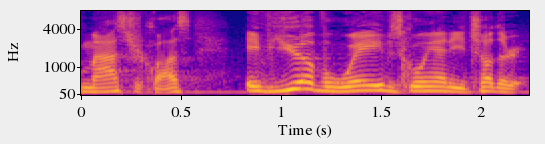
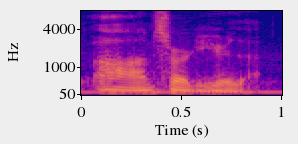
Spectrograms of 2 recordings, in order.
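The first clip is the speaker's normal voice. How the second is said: much lower and softer, falling at the end; sympathetic, falling and hushed; downward inflection; 9 semitones lower, 10 dB quieter than usual. Shown as a demonstration. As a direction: drop low and soft with sympathy. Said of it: "it has to end on a downward inflection".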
